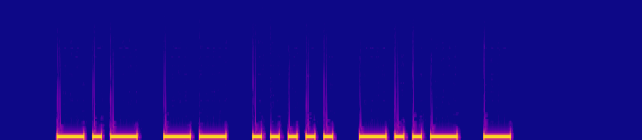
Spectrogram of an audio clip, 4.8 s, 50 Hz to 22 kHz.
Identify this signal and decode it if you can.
Morse code, heard as a keyed tone, about 18 wpm, 700 Hz. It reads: KM5XT
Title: Speed Racing - USA 2x2 Call Signs 15wpm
